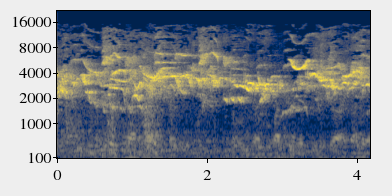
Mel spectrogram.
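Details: Kacer, or Oriental magpie-robin, delivering a rapid, rich run of sweet whistled notes mixed with scratchy chatter, fairly steady in loudness, one brief dip near the end, with low voice-like sounds in the background.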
